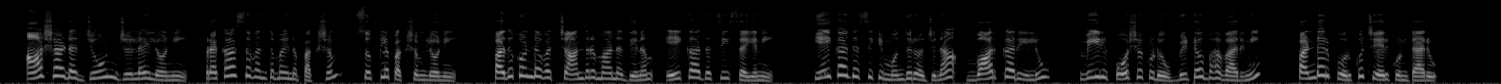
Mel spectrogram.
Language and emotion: Telugu, neutral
